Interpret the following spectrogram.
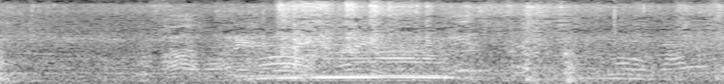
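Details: Very large cattle in Indonesia: a single low, drawn-out moo about a second long, with people talking and background noise.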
